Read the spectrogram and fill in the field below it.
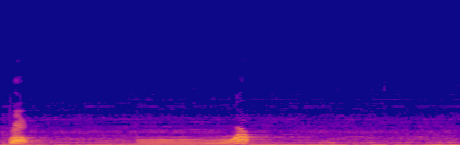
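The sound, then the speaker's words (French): A voice imitates an anxious dog: two short, sharp yips about a second apart, with a thin rising whine between them, over a low steady hum. “Il jappe un peu, il n'aboie pas, il fait”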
